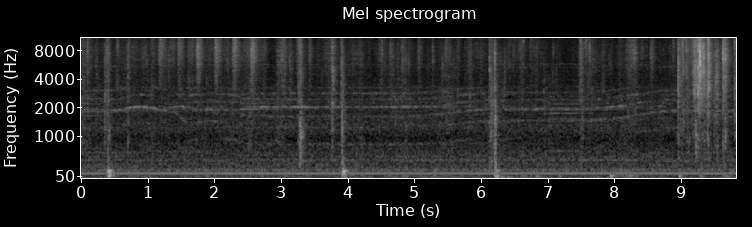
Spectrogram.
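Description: Cards shuffle and tap together in handling.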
